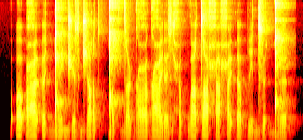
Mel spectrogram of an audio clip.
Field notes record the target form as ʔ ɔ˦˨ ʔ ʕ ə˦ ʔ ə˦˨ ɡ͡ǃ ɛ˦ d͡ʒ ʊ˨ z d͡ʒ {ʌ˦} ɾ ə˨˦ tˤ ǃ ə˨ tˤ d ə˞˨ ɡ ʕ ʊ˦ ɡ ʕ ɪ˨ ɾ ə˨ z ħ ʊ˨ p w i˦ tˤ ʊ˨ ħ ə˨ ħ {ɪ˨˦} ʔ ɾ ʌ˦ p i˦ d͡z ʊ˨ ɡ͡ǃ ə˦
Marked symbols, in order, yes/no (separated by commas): no, yes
